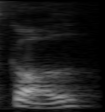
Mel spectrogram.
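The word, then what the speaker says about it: Schull: Um, that's most likely pronounced skull. Skull. Okay. As in an actual skull.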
